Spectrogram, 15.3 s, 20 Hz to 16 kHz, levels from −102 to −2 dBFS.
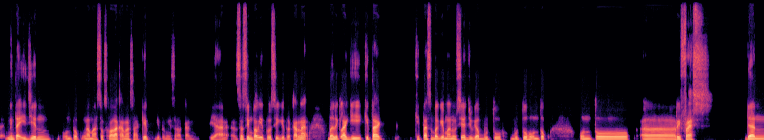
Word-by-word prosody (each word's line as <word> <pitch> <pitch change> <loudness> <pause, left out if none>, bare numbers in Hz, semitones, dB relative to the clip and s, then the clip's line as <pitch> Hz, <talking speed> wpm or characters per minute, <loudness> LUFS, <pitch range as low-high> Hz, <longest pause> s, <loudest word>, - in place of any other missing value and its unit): Minta 135 -2 +3
izin, 145 +7 -1 0.2
untuk 120 -1 -5
nggak 110 -1 -4
masuk 105 -2 -4
sekolah 145 - +3
karena 125 0 -2
sakit, 135 +3 -5
gitu 110 - -15
misalkan. 90 -4 -15 0.3
Ya, 105 -1 -6 0.2
sesimpel 175 +3 +1
itu 130 -5 -3
sih 140 +1 -5
gitu, 110 -3 -7
karena, - - +1 0.4
balik 120 +3 +3
lagi, 125 -8 +4
kita 165 +3 +5 0.7
kita 165 +6 +1
sebagai 130 -7 0
manusia 120 - 0
juga 120 -7 -1
butuh, 120 -3 -5 0.2
butuh 115 +6 -2
untuk 115 -2 -2 0.7
untuk, 115 -2 +2 0.2
eee, 110 -1 +1
refresh. 140 - +1 0.7
Dan 130 -3 +8
120 Hz, 120 wpm, -24 LUFS, 110-145 Hz, 0.7 s, Dan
